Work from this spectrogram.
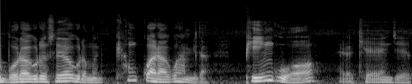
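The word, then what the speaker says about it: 苹果: 빙구어 이렇게 이제 발음할 수 있고요.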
